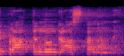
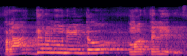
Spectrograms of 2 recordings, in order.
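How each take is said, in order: First: Said in the usual way. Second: నూనె lifted higher, wondering; puzzled stress on నూనె. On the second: Real, not acted. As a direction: lean on నూనె as a strange new word. (నూనె పై ఆశ్చర్యంతో ఒత్తి)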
